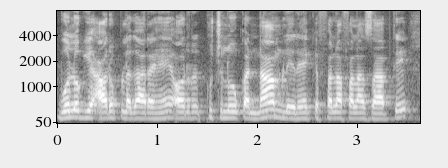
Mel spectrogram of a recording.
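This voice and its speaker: A male news reporter speaking to camera in a measured, explanatory manner. His voice sits a little higher than most men's. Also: little pitch movement.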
